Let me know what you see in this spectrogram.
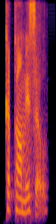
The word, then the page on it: cacomistle: Indian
